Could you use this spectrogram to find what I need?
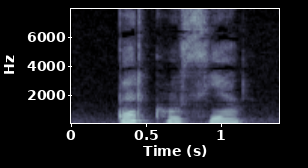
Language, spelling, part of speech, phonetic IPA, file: Polish, perkusja, noun, [pɛrˈkusʲja], LL-Q809 (pol)-perkusja.wav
